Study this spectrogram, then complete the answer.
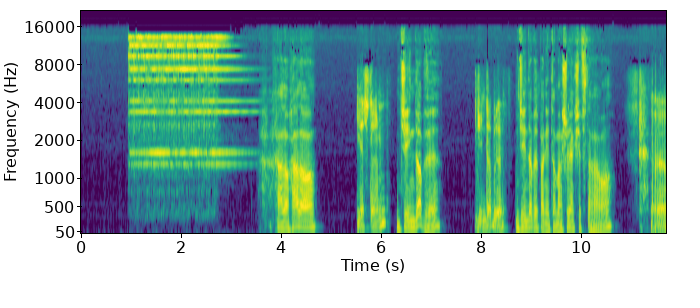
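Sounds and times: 
telephone ringing: 0.9 - 4.1
speech: 3.8 - 4.8, 5.5 - 7.2, 7.9 - 10.7, 11.3 - 11.6.

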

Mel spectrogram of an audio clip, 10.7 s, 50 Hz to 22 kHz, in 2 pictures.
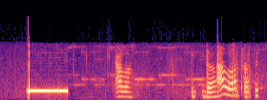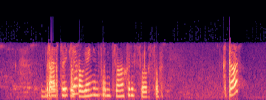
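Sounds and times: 
telephone tones during a call transfer: 0.6 - 3.9
speech: 2.3 - 2.8, 3.8 - 5.3, 6.2 - 8.8, 10.0 - 10.2.

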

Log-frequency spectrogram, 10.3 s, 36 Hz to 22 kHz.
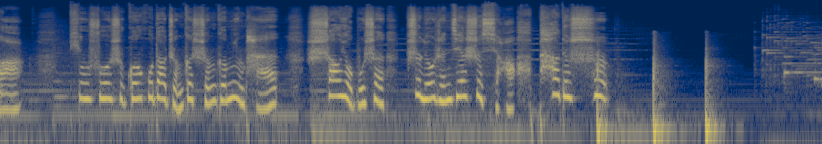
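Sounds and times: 
speech: 0.0 - 7.8
knocking on a jade stone door: 7.4 - 9.2.

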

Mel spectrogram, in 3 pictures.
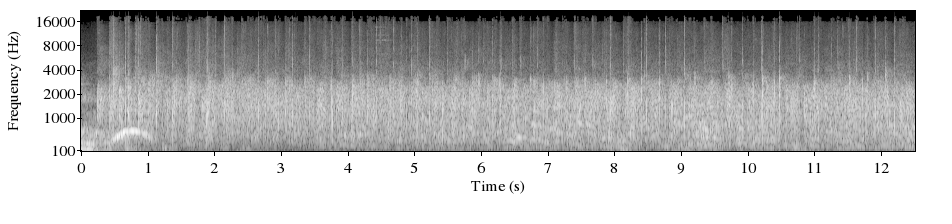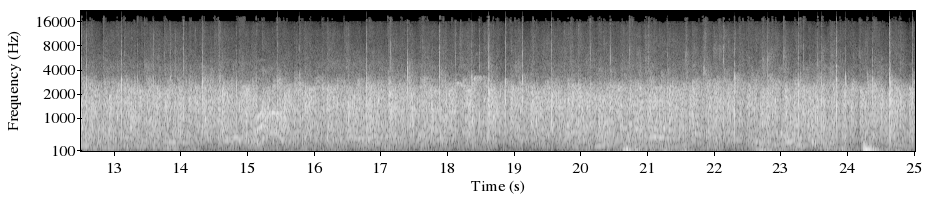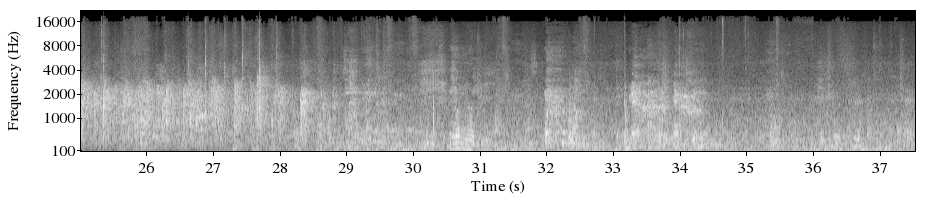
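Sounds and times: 
audience applause at an evening event: 0.0 - 31.2, 31.9 - 36.8.

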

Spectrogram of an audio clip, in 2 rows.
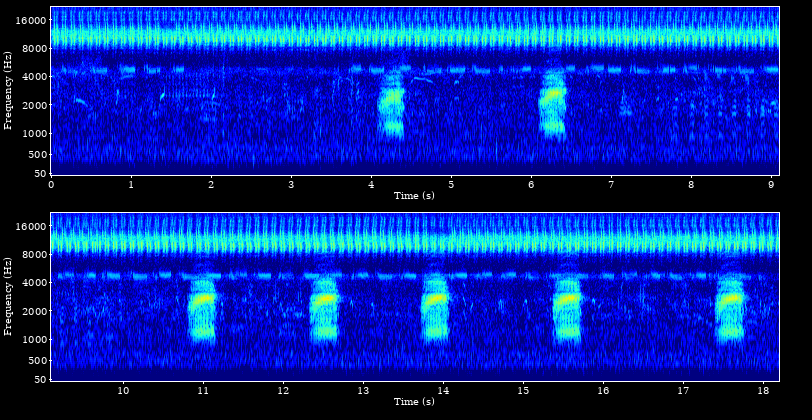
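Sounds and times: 
faint pulsing insect tone: 0.0 - 18.2
frog giving rasping croaks in a swamp: 4.1 - 4.5, 6.1 - 6.5, 10.8 - 11.2, 12.3 - 12.8, 13.7 - 14.1, 15.4 - 15.8, 17.4 - 17.8.

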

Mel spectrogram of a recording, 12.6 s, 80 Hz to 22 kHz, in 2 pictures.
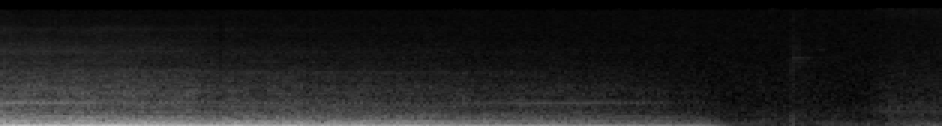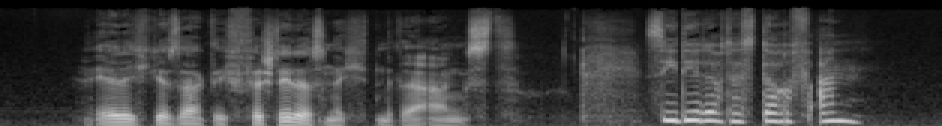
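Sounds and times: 
car engine rumble as car pulls away: 0.0 - 4.8
speech: 6.9 - 9.8, 10.6 - 12.1.

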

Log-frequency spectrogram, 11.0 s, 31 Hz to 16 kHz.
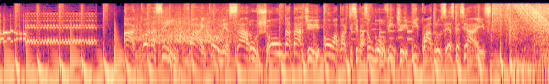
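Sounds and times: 
electronic telephone ringtone: 0.0 - 2.0
speech: 3.1 - 10.9.

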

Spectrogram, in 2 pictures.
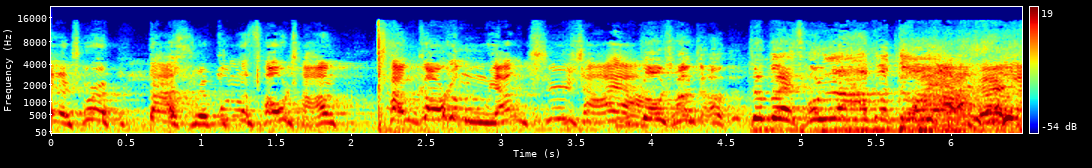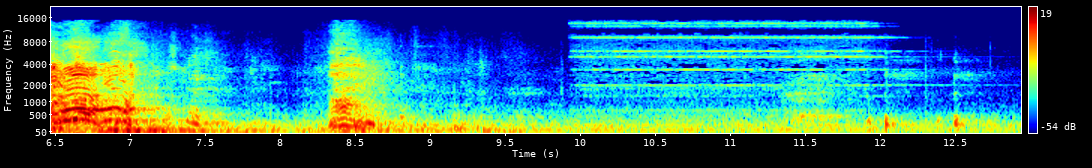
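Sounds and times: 
speech: 0.0 - 7.2
telephone ringing: 9.9 - 12.4.

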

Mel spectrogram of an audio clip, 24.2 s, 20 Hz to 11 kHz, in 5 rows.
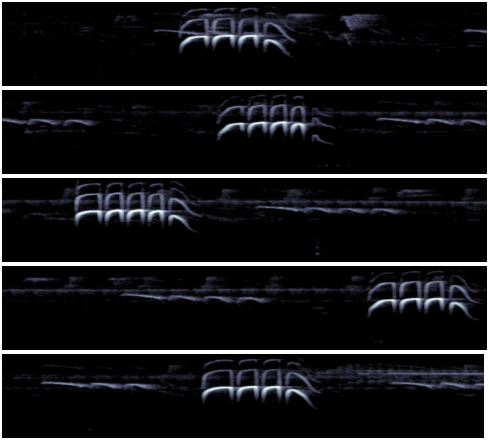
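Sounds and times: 
sibilant sirystes Sirystes sibilator sibilator calling with ringing whistled notes: 1.8 - 3.0, 7.0 - 8.1, 10.4 - 11.6, 18.2 - 19.3, 21.4 - 22.6.

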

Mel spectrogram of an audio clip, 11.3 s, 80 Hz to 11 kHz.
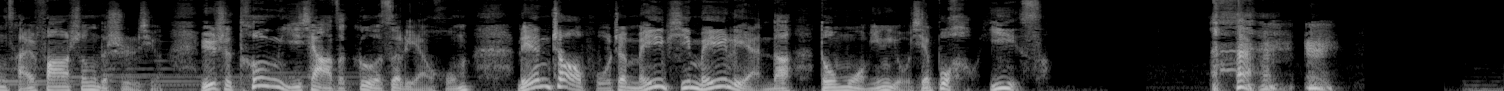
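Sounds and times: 
speech: 0.0 - 7.9, 9.1 - 10.1
man coughing: 9.1 - 10.1.

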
